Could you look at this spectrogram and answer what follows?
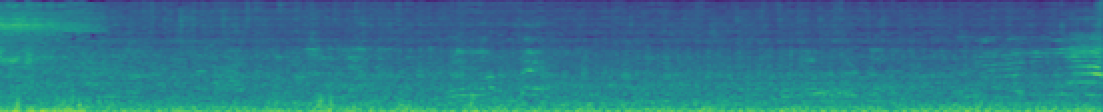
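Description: A houseboat on the Akalapuzha backwaters chugs along slowly with a low, steady engine drone and water wash, while people talk over it throughout.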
